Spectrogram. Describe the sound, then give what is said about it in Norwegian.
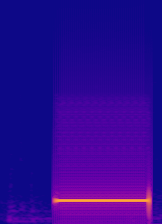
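A single outgoing-call ringing tone, one steady mid-pitched beep lasting about a second, clear and fairly loud, with silence on either side and no voices; a telephone call being placed to the daily manager of Arendal og Omegn Golfklubb in Arendal. “Vi tar en telefon til daglig leder”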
